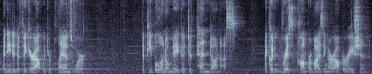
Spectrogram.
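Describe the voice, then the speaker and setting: A woman's voice: deep voice, a little fast, lightly acted. A woman playing a guarded, resolute alien gang leader in a video game, speaking in a clipped, commanding way. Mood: guarded, earnest. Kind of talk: dramatic video game dialogue.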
